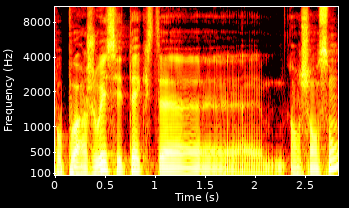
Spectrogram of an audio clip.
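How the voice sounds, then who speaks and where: A man's dark, mellow tone. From France, Creuse. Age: 20s. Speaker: singer-songwriter. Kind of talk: interview. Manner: hesitant.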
